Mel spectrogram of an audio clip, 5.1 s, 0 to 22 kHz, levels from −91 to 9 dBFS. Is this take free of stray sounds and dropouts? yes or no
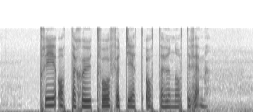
yes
